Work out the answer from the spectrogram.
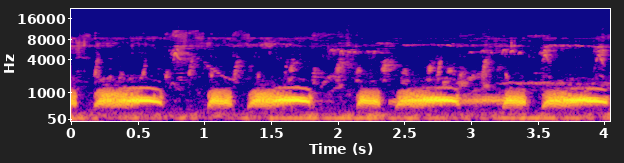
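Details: Spotted dove from Ninh Thuận used as a decoy to lure wild doves into a trap, giving hoarse cooing phrases, each a short note then a longer, slightly wavering coo, repeated about once a second with faint rustling beneath.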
